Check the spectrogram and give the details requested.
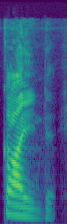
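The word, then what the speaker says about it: kind: उसके बाद देखिए यहाँ पे के का क होता है दोस्तों, और आई एन डी है, किसी भी वर्ड्स के अंतिम में आई एन डी दिखेगा तो याद रखिएगा उसका उच्चारण आइंड के रूप में कीजिएगा। तो के आई एन डी को क्या पढ़ेंगे दोस्तों, काइंड।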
